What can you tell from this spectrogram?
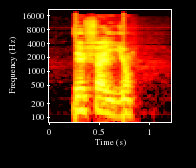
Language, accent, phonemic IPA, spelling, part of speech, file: French, Canada, /de.fa.jɔ̃/, défaillons, verb, LL-Q150 (fra)-défaillons.wav
- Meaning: inflection of défaillir: 1. first-person plural present indicative 2. first-person plural imperative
